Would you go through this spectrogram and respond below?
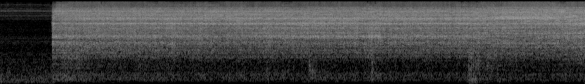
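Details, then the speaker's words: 1994 Saab 9000, AC refresh after new condenser fitted, nitrogen pressure test: sudden loud steady hiss of gas escaping from the AC lines; a blown O-ring is suspected. "it sounds like one of the o-rings blew out that thing is going to be a pain"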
